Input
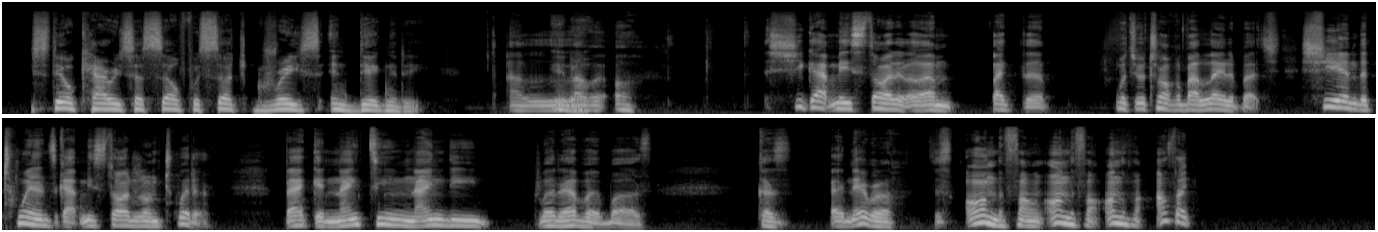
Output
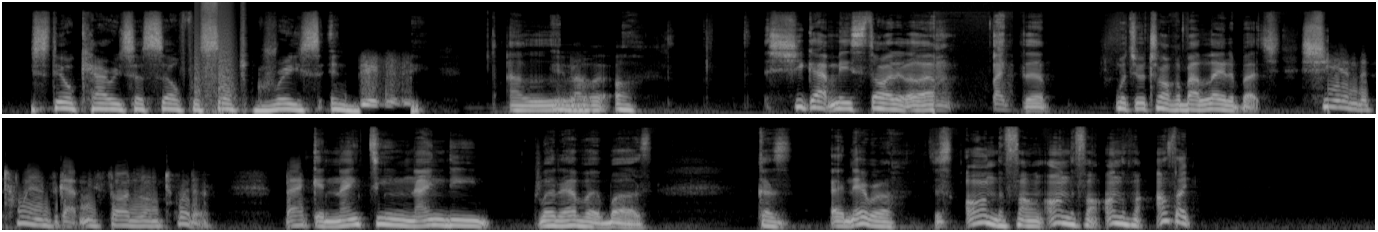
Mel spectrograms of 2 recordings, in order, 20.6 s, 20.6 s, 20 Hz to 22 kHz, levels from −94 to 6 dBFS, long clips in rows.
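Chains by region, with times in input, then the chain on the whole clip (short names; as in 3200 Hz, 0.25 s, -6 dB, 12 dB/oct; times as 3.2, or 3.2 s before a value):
1.44–1.88 half-waves squared off + high shelf 8700 Hz -7 dB + notch comb 170 Hz
2.67–3.07 CVSD 16 kbps + brick-wall FIR high-pass 270 Hz
4.18–4.65 LPF 3300 Hz 24 dB/oct + doubler 45 ms -14 dB
6.98–7.58 Bessel high-pass 460 Hz, order 4 + spectral compressor 2:1
9.94–12.58 steep low-pass 3400 Hz 96 dB/oct + compressor 3:1, threshold -37 dBFS + core saturation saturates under 870 Hz
whole clip: bell 99 Hz +12.5 dB 1.8 oct; limiter -25.5 dBFS; high shelf 3500 Hz +7 dB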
